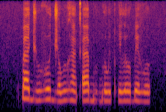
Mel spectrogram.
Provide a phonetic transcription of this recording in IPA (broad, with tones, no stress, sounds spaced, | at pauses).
k͡p aː˦ d͡ʒ uː˨ v oː˦ d͡ʒ ɔ˨ w u˦ ɣ ã˦˨ kʼ aː˦ b uː˨ ɡʷ ɛ˦ w ɪ˨ pʰ ɪ˦ l oː˦ ɓ ɛ˦ v o˦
